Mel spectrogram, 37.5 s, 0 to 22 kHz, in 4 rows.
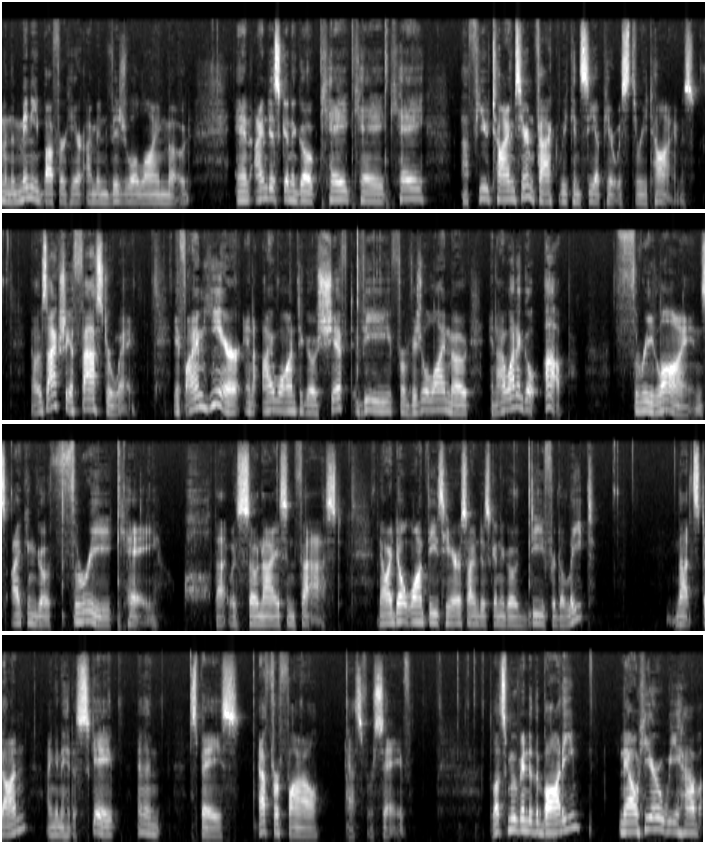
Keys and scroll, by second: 4.5 k, 4.9 k, 5.3 k, 11.2 Escape, 11.7 j, 11.9 j, 12.0 j, 14.3 shift+v, 19.7 3, 20.5 k, 25.9 d, 29.4 Escape, 34.4 j, 34.6 j.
